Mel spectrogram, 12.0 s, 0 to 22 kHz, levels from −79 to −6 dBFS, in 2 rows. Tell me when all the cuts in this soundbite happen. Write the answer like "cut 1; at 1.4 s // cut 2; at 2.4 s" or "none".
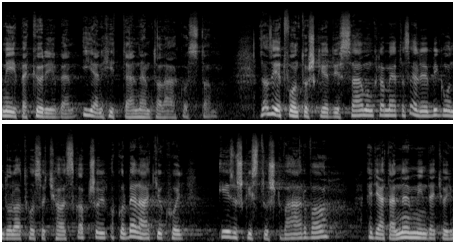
cut 1; at 7.4 s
